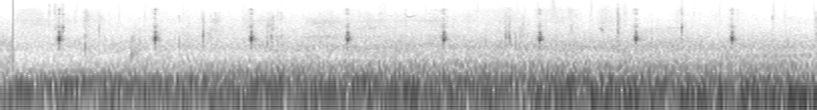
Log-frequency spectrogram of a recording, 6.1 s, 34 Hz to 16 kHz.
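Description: Low road and tyre rumble inside the cabin of a 2024 Tesla Model 3, an electric car, so no engine is heard. The rumble grows slowly louder as the car picks up speed through a left turn, and the turn signal ticks faintly about twice a second.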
